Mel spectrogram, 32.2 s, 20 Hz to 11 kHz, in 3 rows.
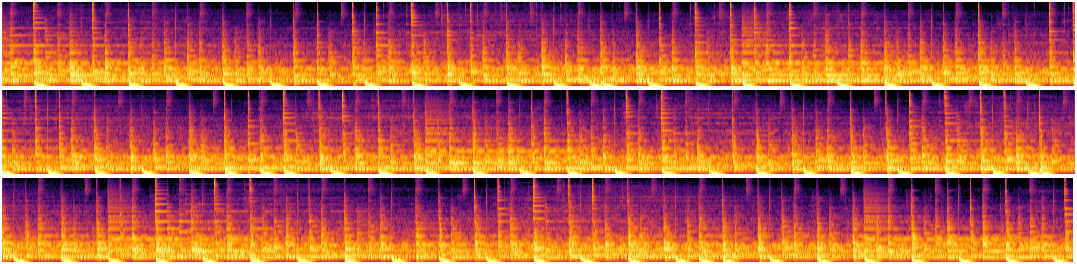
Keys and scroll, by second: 0.3 ctrl+z, 2.5 ctrl+-, 4.9 space, 7.0 ctrl+z, 7.2 ctrl+=, 12.2 ctrl+z, 16.3 ctrl+z, 17.9 ctrl+z, 25.7 ctrl+-, 28.7 space, 31.3 space, 31.9 space.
